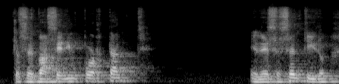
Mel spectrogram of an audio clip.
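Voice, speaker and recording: Audible room echo surrounds a man speaking at a medium pitch and moderate pace, his intonation monotone and flat. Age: 60s. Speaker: teacher. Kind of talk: lecture.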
